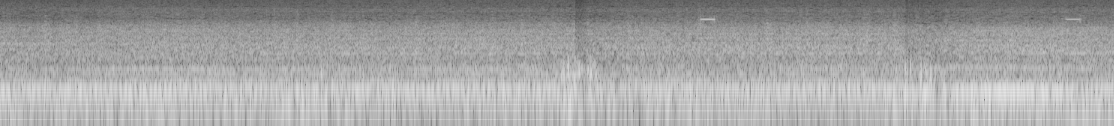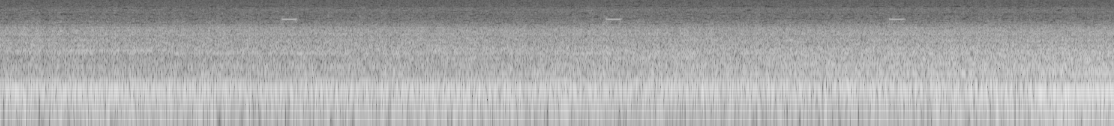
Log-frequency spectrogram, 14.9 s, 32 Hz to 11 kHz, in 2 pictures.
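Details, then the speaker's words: 2005 Ford Explorer with 14 stored codes including P0190: rough, lumpy idle barely holding about 600 rpm, wavering and stumbling; dark gunk in the throttle body keeps the throttle plate from closing fully. "14 codes. It's running rough. It's barely wanting to idle. You see the RPMs barely at 600."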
